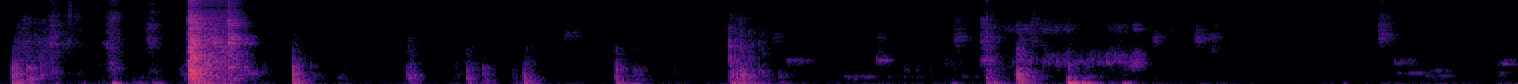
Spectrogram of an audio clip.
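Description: Irregular clicks, taps and rustles of hands handling small plastic items and packaging. The loudest rustle comes about a second in, with another cluster about five seconds in.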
